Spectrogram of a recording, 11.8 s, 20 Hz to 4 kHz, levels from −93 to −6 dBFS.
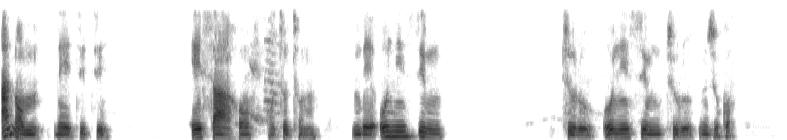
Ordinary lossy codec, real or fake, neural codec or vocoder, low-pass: none; fake; vocoder, 44.1 kHz, 128 mel bands every 256 samples, BigVGAN v2; 3.6 kHz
